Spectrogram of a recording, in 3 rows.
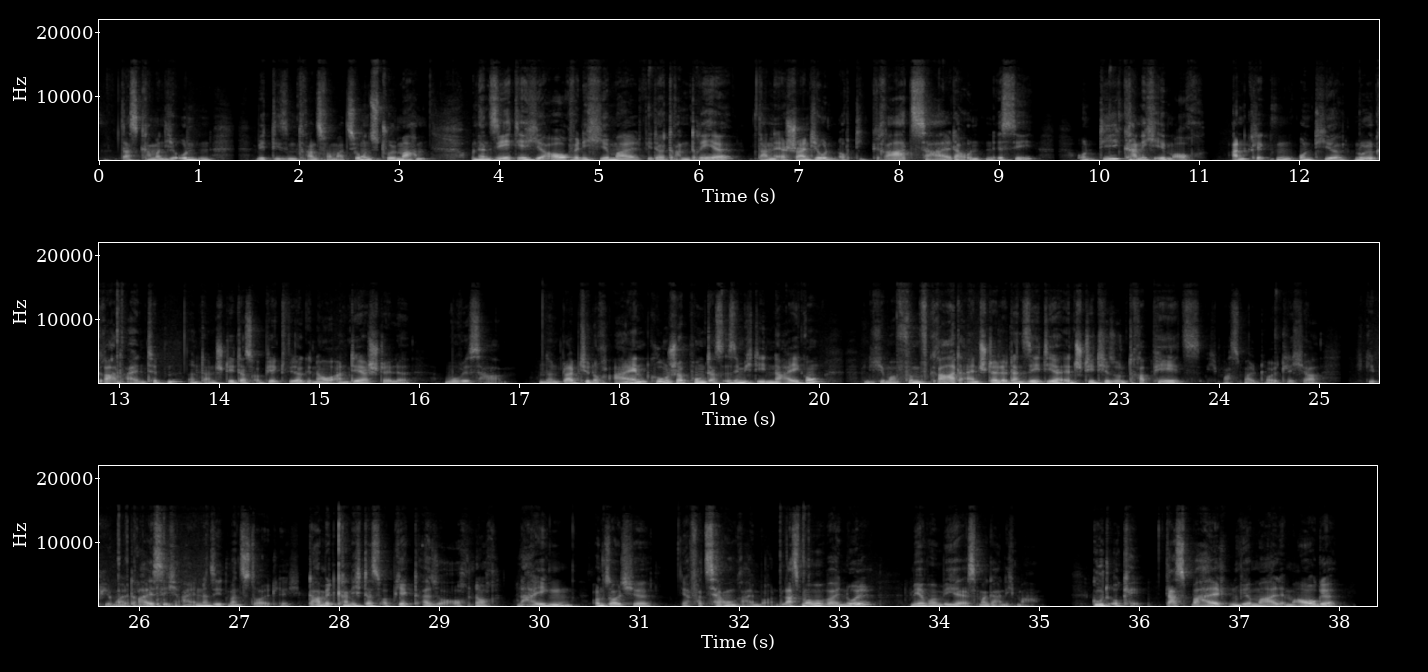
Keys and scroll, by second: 12.1 0, 12.8 Return, 20.5 5, 20.8 Return, 25.4-26.3 typing, 32.3 0, 32.5 Return.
